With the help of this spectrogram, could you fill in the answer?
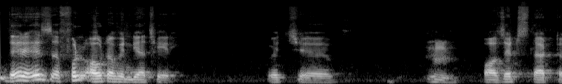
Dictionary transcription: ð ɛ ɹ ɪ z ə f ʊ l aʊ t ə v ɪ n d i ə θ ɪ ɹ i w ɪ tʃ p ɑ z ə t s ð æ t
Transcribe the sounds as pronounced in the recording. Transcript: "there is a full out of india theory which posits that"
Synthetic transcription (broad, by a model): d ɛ ɹ ɪ z ə f ʊ l aʊ t ə v ɪ n d i ə t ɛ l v ɪ tʃ p ɑ z ə t s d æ t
